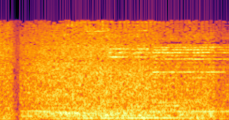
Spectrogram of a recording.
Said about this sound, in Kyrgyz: Бул жакта азыр көптөгөн адамдар жолдун ачылышын күтүп жатышат. Машиналар дагы бир нече чакырымга созулган авто тыгын пайда болду.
